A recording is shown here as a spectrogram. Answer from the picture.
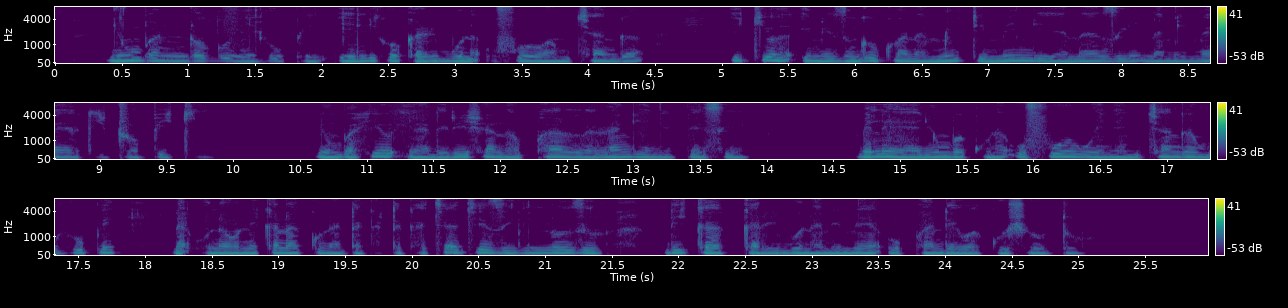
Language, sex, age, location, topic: Swahili, male, 18-24, Mombasa, agriculture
